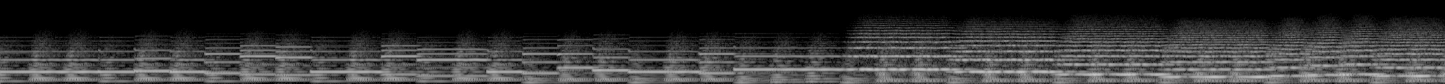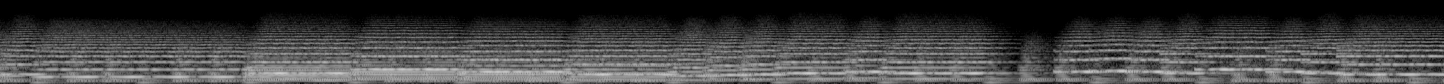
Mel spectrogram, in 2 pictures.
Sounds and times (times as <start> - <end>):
Music: 0.0 - 28.8.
